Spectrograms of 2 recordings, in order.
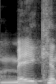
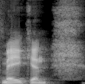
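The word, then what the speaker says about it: Macon: the winds continue to increase again look at maon mon I think it's mon over in mon Georgia it's a weird pronunciation mon Georgia we're probably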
